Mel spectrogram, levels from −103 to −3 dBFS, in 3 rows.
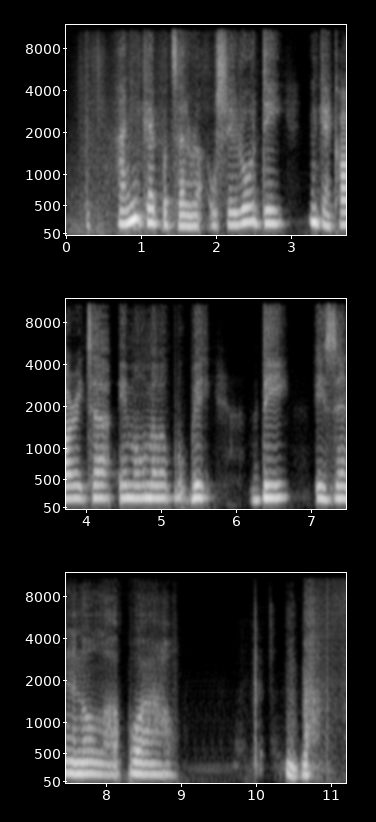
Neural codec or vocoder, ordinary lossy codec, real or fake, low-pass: codec, 16 kHz in and 24 kHz out, 0.4 kbps, LongCat-Audio-Codec, fine tuned four codebook decoder; none; fake; 10.8 kHz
